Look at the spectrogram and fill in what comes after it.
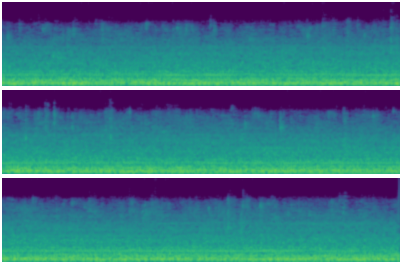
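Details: A steady low rumble like a passing vehicle fills the whole recording, with faint hum tones and no animal voice.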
